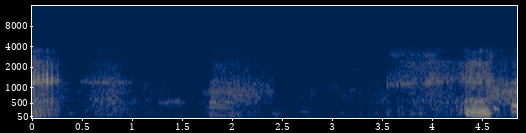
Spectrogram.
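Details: Rough, rattling snoring breaths in and out with a snorting edge, from a sleeping man who claims he doesn't snore, recorded on a low-quality phone device.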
